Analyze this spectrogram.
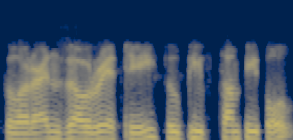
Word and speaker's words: Ricci: I was stationed in Maryland a number of times, and his name was Ricci, R-I-C-C-I, pronounced like Ritchie, R-I-T-C-H-E-Y, like Ritchie Highway down there in Maryland, etc.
